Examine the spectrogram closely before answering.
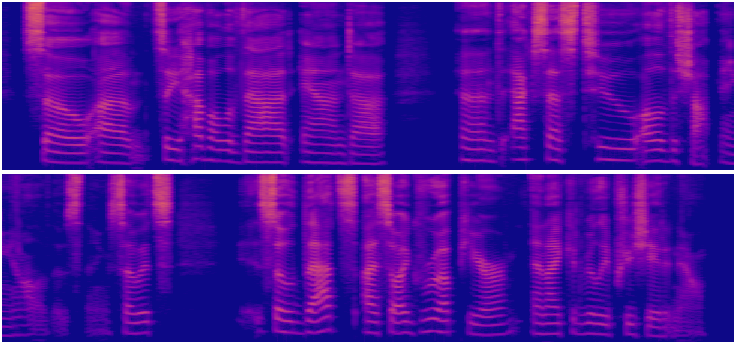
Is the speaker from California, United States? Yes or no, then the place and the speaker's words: yes; Los Angeles, California, United States; also born or lived in New York City; I was born in Los Angeles, and ironically, in the San Fernando Valley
